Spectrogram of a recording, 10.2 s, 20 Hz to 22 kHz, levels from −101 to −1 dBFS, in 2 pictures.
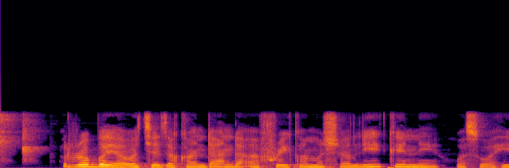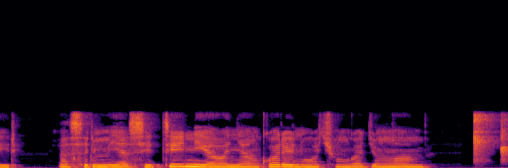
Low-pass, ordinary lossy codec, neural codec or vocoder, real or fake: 7.2 kHz; none; none; real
